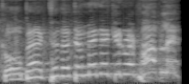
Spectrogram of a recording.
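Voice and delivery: high, rising indignant squeal; mock outraged cop. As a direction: catch them out, high and scornful. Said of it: "they don't wanna be like".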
